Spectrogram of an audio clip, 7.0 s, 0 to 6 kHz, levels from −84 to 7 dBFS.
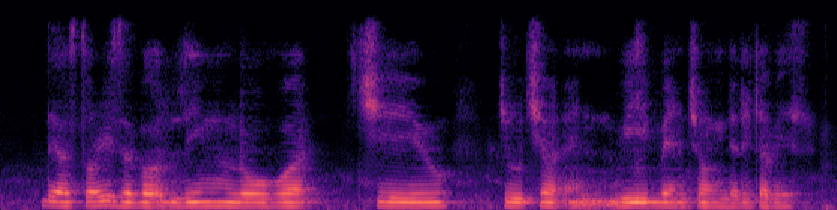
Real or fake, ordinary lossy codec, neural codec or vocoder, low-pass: fake; none; codec, 24 kHz, 1.2 kbps, DualCodec; 5.4 kHz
